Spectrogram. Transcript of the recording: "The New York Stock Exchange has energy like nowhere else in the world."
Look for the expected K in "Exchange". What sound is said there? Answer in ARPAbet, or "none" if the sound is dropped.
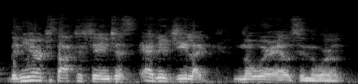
none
